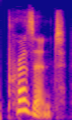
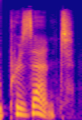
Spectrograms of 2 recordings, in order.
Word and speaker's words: present: A gift you receive is a present, but to give a speech is to present.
